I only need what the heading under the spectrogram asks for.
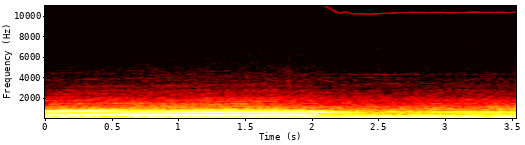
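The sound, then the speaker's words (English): Car engine pulling hard at high motorway speed in sport mode: a loud, steady droning note that drops in pitch partway through as it shifts up a gear, then carries on as a lower, smoother hum. “It's quiet in sixth gear. Well, we've got another gear, pull it again. Seventh gear.”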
